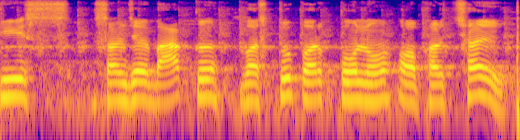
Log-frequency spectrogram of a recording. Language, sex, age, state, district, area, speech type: Maithili, male, 30-45, Bihar, Sitamarhi, urban, read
